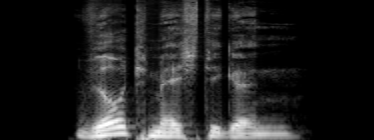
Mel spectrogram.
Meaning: inflection of wirkmächtig: 1. strong genitive masculine/neuter singular 2. weak/mixed genitive/dative all-gender singular 3. strong/weak/mixed accusative masculine singular 4. strong dative plural
- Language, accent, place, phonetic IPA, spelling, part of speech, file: German, Germany, Berlin, [ˈvɪʁkˌmɛçtɪɡn̩], wirkmächtigen, adjective, De-wirkmächtigen.ogg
